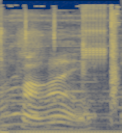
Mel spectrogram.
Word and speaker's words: Poirot: I remember how to say his name. Poirot. It's Poirot.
